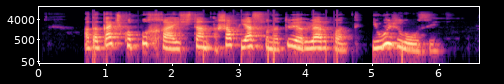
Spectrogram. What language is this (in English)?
Abkhazian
